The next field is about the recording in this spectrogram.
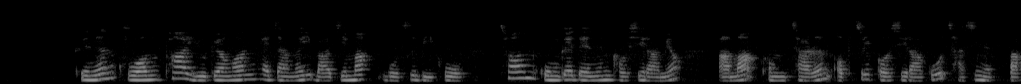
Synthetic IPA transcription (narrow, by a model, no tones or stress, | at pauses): kɯnɯnkuʌmpʰajubjʌŋɦʌnɸwe̞d͡ʑaŋɯmad͡ʑimaɡ̚mosʰɯbiɡo | t͡ɕʰʌɯmkoŋɡe̞dwe̞nɯnɡʌɕʰiɾamjʌ | amakʌmt͡ɕʰaɾɯnʌ̰p̚s͈ɯɭk͈ʌɕʰiɾaɡot͡ɕaɕʰinɦe̞t̚t͈a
